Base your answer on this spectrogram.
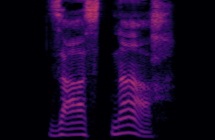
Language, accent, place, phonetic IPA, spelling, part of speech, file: German, Germany, Berlin, [ˌzaːst ˈnaːx], sahst nach, verb, De-sahst nach.ogg
- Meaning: second-person singular preterite of nachsehen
